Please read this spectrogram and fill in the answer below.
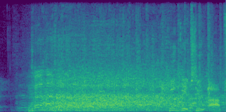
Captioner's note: laughter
